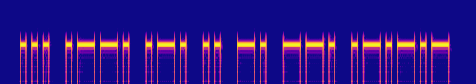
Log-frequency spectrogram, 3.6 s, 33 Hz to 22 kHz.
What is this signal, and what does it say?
Morse code, heard as a keyed tone, about 28 wpm, 700 Hz. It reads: SPRING.
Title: Sentences from Top 1200 Words 28wpm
